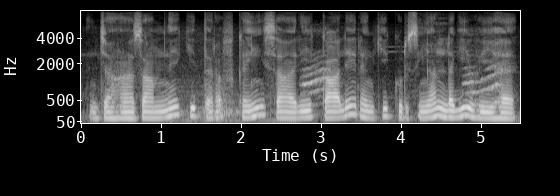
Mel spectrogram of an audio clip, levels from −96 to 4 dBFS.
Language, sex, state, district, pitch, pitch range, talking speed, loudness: Hindi, male, Jharkhand, Ranchi, 120 Hz, 115-145 Hz, 140 wpm, -18 LUFS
